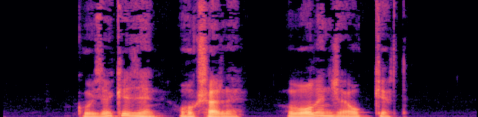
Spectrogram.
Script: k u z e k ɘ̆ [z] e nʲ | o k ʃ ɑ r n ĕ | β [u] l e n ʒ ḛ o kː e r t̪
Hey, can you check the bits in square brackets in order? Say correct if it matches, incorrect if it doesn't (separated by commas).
correct, incorrect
